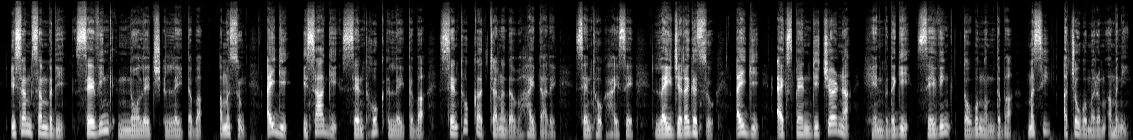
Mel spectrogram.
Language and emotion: Manipuri, neutral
